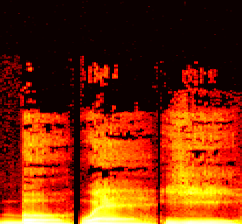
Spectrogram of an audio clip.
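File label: "boweyi", concatenated syllables; Affixing experiment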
